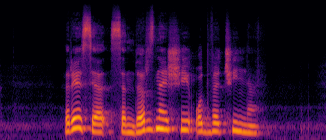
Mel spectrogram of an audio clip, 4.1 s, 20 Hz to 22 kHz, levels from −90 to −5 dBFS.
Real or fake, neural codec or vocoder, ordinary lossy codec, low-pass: fake; autoencoder, 48 kHz, 32 numbers a frame, DAC-VAE, trained on Japanese speech; none; 19.8 kHz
